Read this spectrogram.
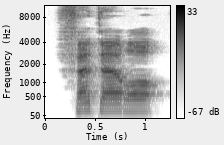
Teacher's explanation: Donc al-shafatayn, ce sont les lèvres, et elles comprennent deux makhraj. Il y a l'intérieur de la lèvre inférieure, qui s'appuie contre la pointe des incisives centrales supérieures pour former le point d'articulation de la lettre fa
